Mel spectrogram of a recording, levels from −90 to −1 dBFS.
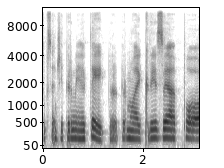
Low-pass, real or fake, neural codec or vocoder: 10.8 kHz; fake; codec, 24 kHz, 1.5 kbps, HILCodec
